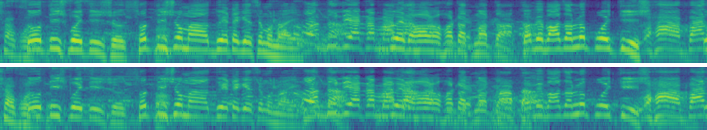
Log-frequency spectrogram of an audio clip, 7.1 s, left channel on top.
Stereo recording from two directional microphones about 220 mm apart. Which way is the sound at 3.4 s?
Centre (ahead or behind).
